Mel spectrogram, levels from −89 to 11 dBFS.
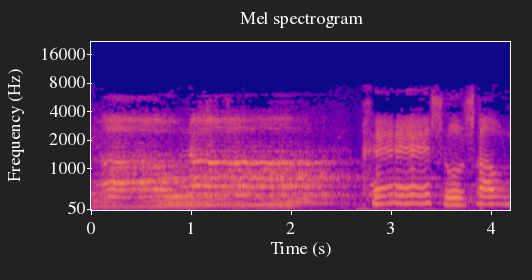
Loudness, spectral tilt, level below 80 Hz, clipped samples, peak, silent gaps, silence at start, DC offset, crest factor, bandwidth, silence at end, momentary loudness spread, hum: -23 LUFS; -3 dB/octave; -50 dBFS; under 0.1%; -10 dBFS; none; 0 s; under 0.1%; 14 dB; 8 kHz; 0 s; 6 LU; none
